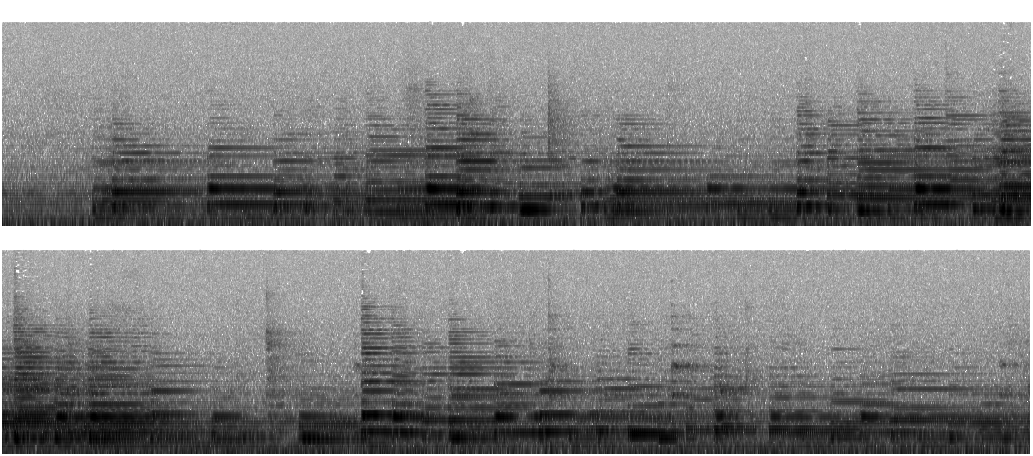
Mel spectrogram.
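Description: Solo nylon-string classical guitar played fingerstyle, starting about a second in: a run of plucked notes and chords.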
